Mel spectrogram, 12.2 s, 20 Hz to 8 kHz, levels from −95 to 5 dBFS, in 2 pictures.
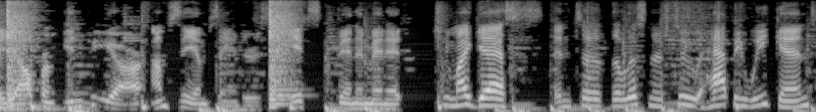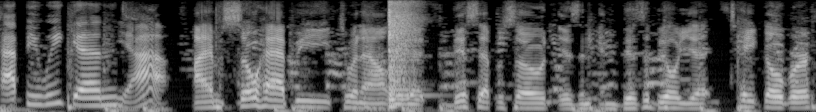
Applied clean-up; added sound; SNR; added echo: classical method spectral subtraction.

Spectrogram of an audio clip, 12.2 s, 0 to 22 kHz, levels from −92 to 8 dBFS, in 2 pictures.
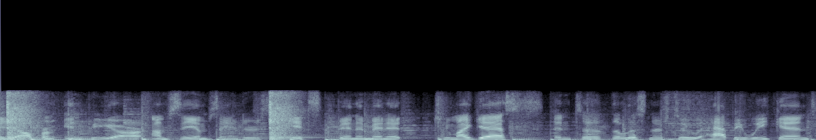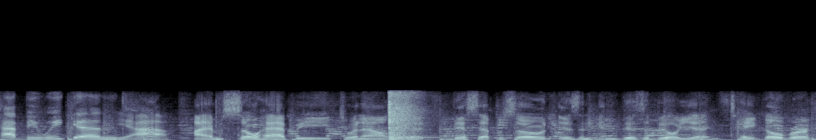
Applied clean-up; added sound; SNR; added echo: none; Snare drum; 1 dB; none.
